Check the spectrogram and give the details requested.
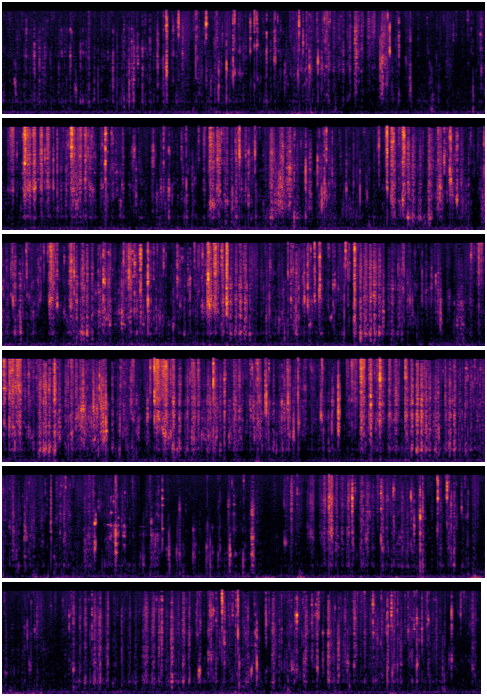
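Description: Close-miked chewing and mouth sounds of eating chocolate snacks and Nutella-dipped breadsticks: a dense, irregular run of crunches, smacks and wet clicks, played back sped up.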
